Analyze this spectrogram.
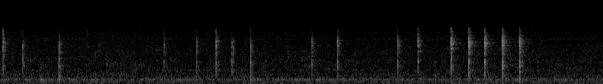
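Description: Small brass lock pins and pin-tumbler parts clicking against a machined aluminium pin tray as they are set out in order: scattered light clicks, then a quick run of about five louder clicks near the end.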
